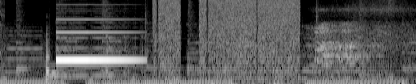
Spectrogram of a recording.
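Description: Background music with a steady bass beat, over which an edited-in electronic beep sounds loudly about half a second in, holding one pitch for about a second and fading. A burst of static hiss follows for about a second and a half and cuts off suddenly.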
